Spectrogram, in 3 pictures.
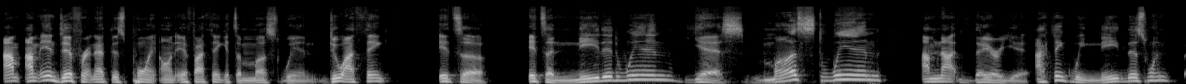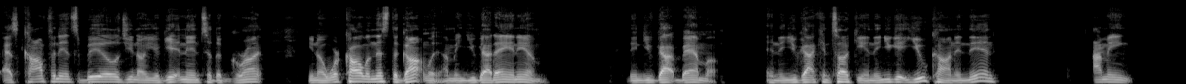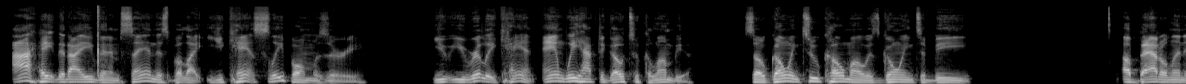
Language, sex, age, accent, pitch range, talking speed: English, male, 30-49, American, 100-130 Hz, 190 wpm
